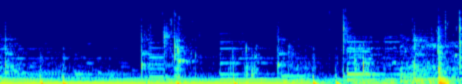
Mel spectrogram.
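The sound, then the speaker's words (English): Loud gulps as someone drinks water, a series of six or seven wet swallowing thumps at an uneven pace over a steady low hum, with no talking. “I know I drink loud.”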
